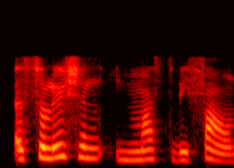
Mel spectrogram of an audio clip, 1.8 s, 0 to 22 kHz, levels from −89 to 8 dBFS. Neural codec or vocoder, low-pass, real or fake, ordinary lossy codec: codec, 16 kHz, 0.9 kbps, LongCat-Audio-Codec; 5.4 kHz; fake; none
